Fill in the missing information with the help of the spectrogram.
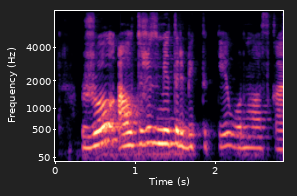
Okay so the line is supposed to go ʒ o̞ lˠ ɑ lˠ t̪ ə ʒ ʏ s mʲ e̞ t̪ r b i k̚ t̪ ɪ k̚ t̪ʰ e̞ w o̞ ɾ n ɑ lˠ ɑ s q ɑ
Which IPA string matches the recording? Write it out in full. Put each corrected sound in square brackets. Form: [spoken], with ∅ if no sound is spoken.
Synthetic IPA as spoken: ʒ o̞ lˠ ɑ lˠ t̪ ə ʒ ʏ [z] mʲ e̞ t̪ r b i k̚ t̪ ɪ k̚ [t̪] e̞ w o̞ ɾ n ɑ lˠ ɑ s q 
